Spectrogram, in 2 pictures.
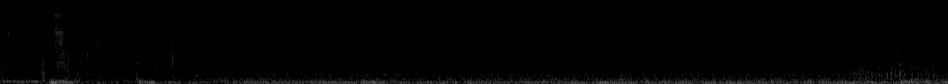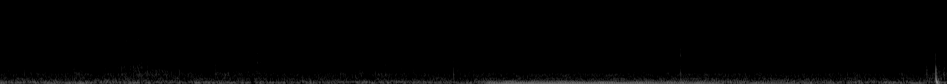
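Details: A cat purrs in a low continuous drone with rhythmic breathing pulses, quiet throughout, then a slightly louder stretch of rumbling toward the end.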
